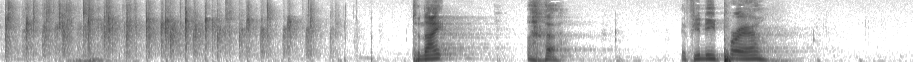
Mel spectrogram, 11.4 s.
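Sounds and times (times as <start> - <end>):
audience hand clapping: 0.0 - 4.5
speech: 5.2 - 5.6, 6.6 - 7.1, 8.5 - 9.6.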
